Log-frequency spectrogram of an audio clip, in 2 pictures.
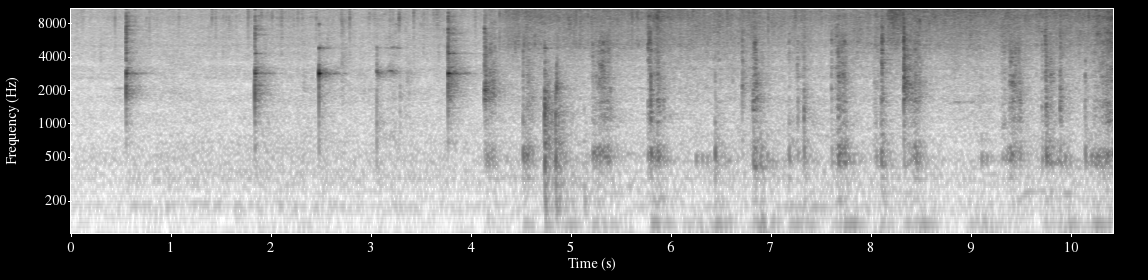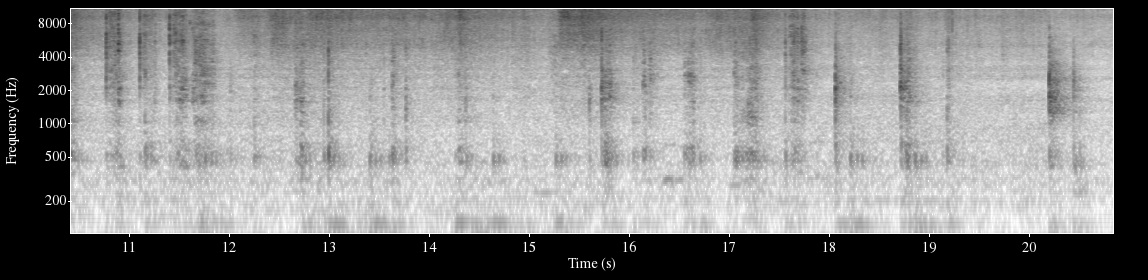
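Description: Ingredients frying in a pan with salt and chili added during a home lunch cook, with steady sizzling under sharp, irregular scrapes and clinks of a spoon stirring against the pan, close and without speech.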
